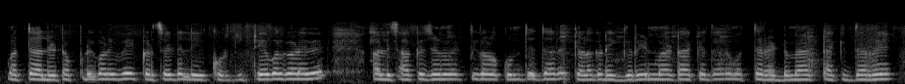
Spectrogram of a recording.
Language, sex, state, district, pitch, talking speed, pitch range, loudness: Kannada, male, Karnataka, Bellary, 230 Hz, 125 wpm, 225-240 Hz, -28 LUFS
